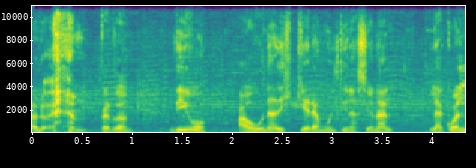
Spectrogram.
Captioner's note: ahem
